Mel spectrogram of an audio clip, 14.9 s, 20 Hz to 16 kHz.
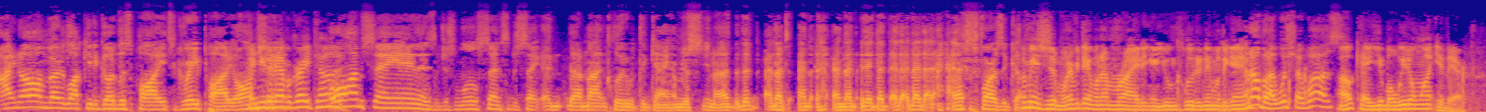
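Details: Adult man, born 1965, who has stuttered since second grade, speaking as a radio show call screener; word repetitions heard; stuttering.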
